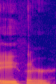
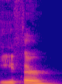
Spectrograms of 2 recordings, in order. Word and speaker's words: aether: When you break it down to the aether. It's technically pronounced ether.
